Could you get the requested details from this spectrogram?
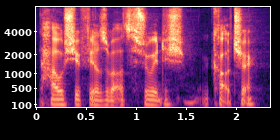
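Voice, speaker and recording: A man speaking as a podcast guest, hesitant with many pauses and uhs. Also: on the low side, little pitch movement, creaky, a bit bright, no room sound, clean studio sound. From Finland. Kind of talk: casual conversation.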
